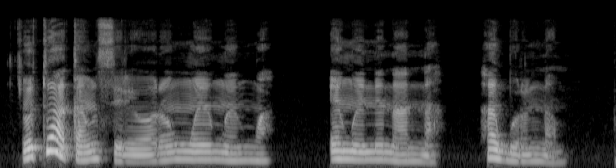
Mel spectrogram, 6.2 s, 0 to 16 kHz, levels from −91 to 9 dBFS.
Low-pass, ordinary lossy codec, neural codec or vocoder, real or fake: 10.8 kHz; none; none; real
